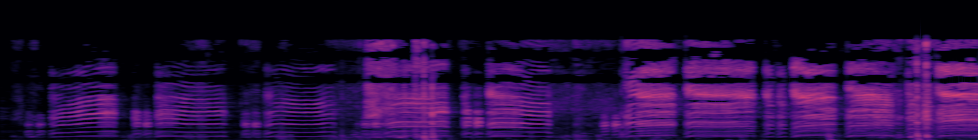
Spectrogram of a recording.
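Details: Pet zebra finch kept indoors six months after coming home, giving loud nasal honking calls in runs, each a harmonic-rich note with a slight upward bend, spaced irregularly about half a second apart.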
